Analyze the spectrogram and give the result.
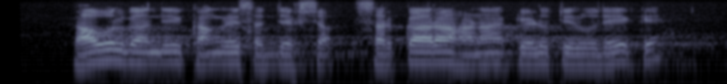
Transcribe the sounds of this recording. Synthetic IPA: ɾaːɦulɡaːnd̪ʱiːkaːŋɡɾeːsɐd̪ʱjɐkʂɐsɐɾkaːɾɐɦɐɳɐkeːɭut̪ːiɾuʋd̪eːke

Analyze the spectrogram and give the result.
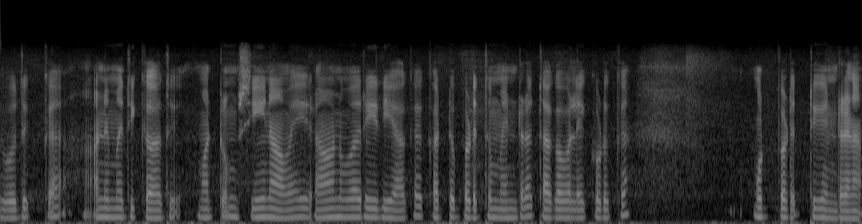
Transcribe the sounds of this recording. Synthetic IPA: ʋɔðɯkːɐ̰ɐ̰nɯmɐðɪkːaːðɯmɐʈrɯmsiːnaːʋɐɪɾaːnɯʋɐɾiːðɪjaːɣɐkɐʈːɯpːɐɽɯt̪ːɯmɛndrɐt̪ɐɣɐʋɐlɐɪkːɔɽɯkːɐ | mʊʈ̚pɐɽɯt̪ːɯɣɪndrɐnɐ̰

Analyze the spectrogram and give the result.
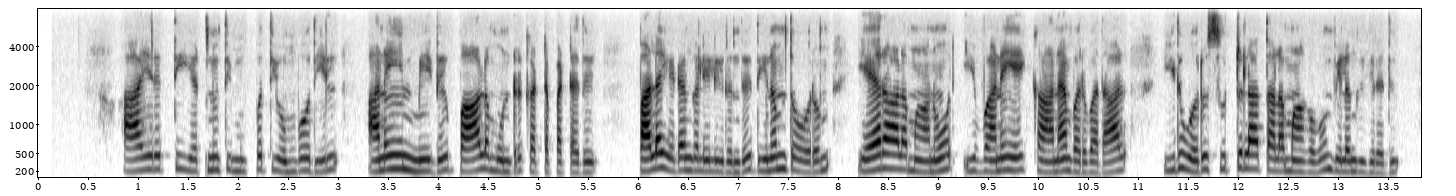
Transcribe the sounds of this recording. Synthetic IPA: aːjɪɾɐt̪ːiɛʈːnuːt̪ːimʊpːɐt̪ːiɔmboːðɪl | ɐnɐjɪnmiːðɯpaːlɐmɔndrɯkɐʈːɐpːɐʈːɐðɯ | pɐlɐɪɽɐŋɡɐɭɪlɪɾɯnd̪ɯd̪ɪnɐmt̪oːɾɯmeːɾaːlɐmaːnoːɾɪʋːɐnɐjɐɪkːaːnɐʋɐɾɯʋɐðaːlɪðɯɔɾɯsʊʈrɯlaːt̪ːɐlɐmaːɣɐʋɯmʋɪlɐŋɡɯɣɪrɐðɯ

